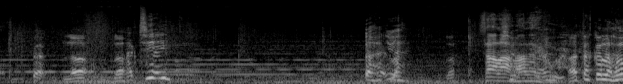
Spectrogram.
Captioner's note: pseudo-Arabic gibberish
